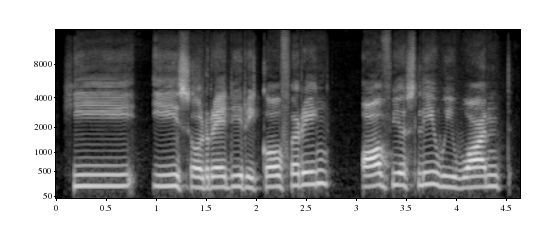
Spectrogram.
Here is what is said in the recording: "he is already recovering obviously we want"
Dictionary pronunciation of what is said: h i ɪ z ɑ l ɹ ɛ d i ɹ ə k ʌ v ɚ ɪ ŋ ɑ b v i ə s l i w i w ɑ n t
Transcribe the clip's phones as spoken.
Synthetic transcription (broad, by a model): h i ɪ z ɑ l ɹ ɛ d i ɹ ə k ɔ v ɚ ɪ ŋ ɑ b v i ə s l i w i w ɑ n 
